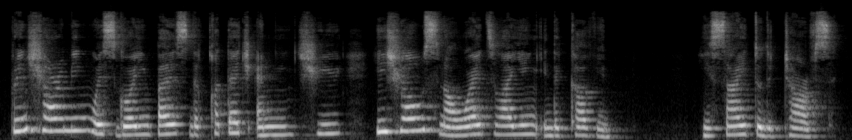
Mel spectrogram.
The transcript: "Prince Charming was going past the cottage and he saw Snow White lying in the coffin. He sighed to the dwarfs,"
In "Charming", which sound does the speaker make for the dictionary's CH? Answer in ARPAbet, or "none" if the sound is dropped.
SH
